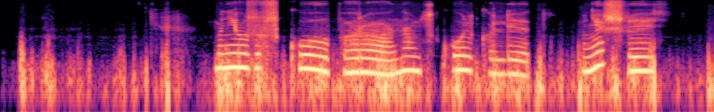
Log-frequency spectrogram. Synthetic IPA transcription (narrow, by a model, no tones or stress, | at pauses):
mnʲeʊʐɛfʂkolˠəpaɾanamskolʲkəlʲet̪mnʲeʂɛsʲt̚ʲ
